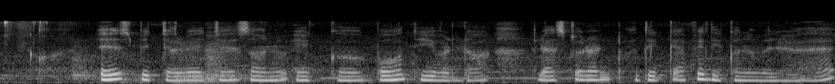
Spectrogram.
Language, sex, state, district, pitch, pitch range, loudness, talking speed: Punjabi, female, Punjab, Kapurthala, 200 Hz, 190-220 Hz, -23 LUFS, 115 wpm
